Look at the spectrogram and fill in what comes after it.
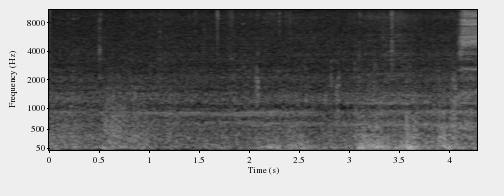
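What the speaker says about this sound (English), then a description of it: "there's some gusts coming through now. There's one now." Strong tropical storm wind buffets the microphone in rumbling gusts that swell and ease, growing louder toward the end.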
